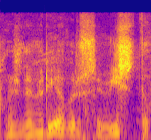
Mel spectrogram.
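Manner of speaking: muttering through clenched teeth. Narrator giving their reply to their mother, muttered through teeth. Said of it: "contesté entre dientes".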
